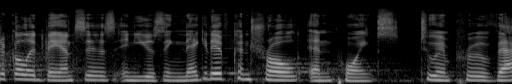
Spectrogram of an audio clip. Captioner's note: applause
